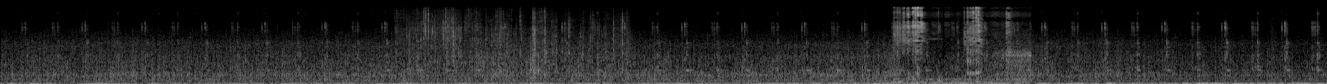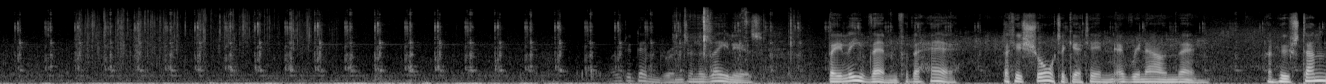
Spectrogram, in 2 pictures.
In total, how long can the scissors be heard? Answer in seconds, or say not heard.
3 s.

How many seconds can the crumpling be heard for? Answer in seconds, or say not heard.
5 s.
